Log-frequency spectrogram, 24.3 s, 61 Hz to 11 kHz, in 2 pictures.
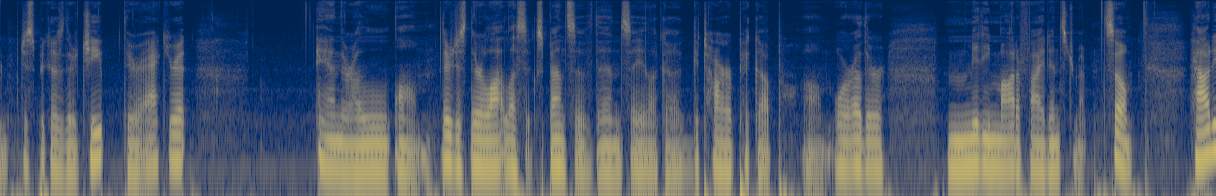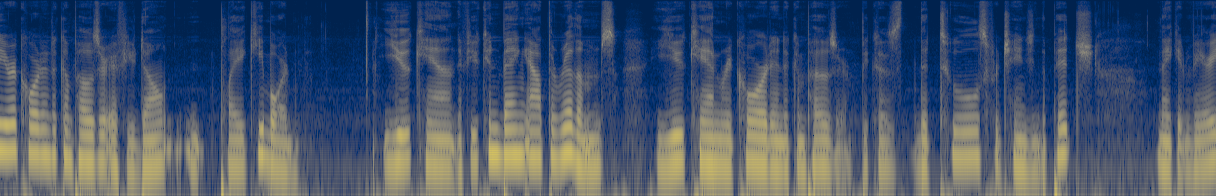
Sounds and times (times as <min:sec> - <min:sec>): Speech: 0:00.0 - 0:01.9, 0:03.1 - 0:08.9, 0:09.5 - 0:15.2, 0:15.8 - 0:24.3.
